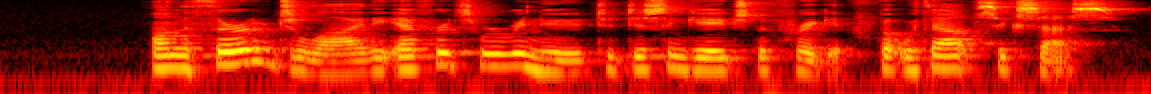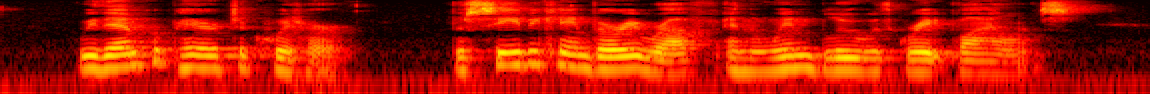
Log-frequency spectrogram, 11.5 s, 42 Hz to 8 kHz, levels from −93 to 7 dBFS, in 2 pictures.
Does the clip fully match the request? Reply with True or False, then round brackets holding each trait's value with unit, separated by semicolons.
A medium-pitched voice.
True (170 Hz)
